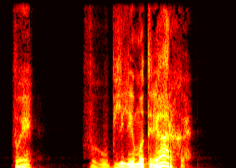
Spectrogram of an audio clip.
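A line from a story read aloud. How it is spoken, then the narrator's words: Forced out. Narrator (Russian): Наконец выдавил Адриан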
